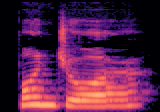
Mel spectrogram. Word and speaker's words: bonjour: first syllable, we have we don't pronounce the N. Okay. B O N together in French makes a nasal sound which is you have to have uh the lips rounded like this. The back of your tongue is going to go up to make that nasal sound. Okay, you have to feel it in your nose.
